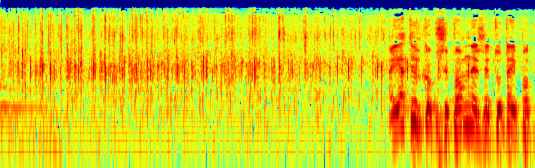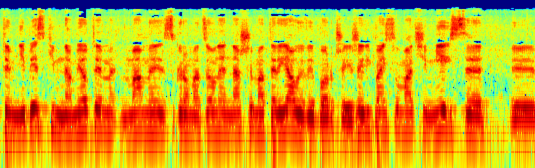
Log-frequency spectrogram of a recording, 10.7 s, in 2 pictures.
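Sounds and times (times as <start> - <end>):
audience applause at outdoor rally: 0.0 - 5.0
speech: 3.9 - 10.7.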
